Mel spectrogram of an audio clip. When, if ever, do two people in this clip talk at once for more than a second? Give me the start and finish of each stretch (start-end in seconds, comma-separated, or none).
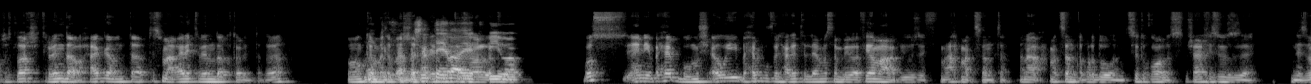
3.6-5.2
